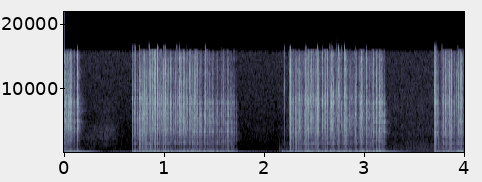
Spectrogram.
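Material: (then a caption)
Metal mesh. Long nails scratch the hollow metal mesh grille of a large black microphone. The result is a series of long, rough scraping passes separated by short pauses, each with a heavy low boom under bright, hissy scratching.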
